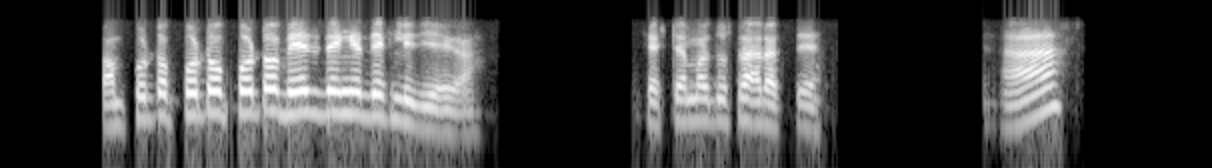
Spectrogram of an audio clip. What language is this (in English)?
Hindi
